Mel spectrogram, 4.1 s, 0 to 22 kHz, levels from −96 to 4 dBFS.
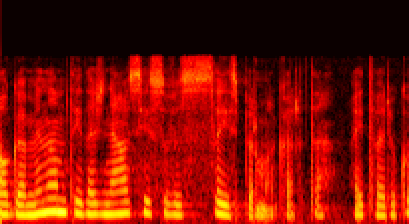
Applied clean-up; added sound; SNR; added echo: none; none; none; none.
